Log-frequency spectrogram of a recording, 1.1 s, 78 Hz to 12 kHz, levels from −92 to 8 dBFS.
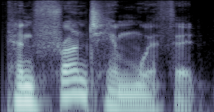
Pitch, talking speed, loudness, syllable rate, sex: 115 Hz, 225 wpm, -18 LUFS, 5.0 syllables/s, male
